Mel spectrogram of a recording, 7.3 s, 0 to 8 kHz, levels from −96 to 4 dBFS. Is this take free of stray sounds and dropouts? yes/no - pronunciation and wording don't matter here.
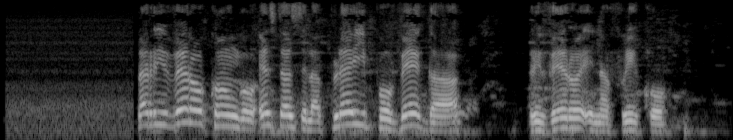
yes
